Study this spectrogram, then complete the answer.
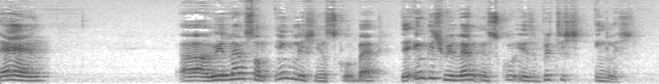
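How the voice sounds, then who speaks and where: A man speaks with a French-speaking African accent. His pitch is high and his intonation lively. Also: moderate pace. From Togo, grew up in the south. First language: French and Togolese languages. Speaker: vlogger. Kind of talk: casual monologue. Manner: halting.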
